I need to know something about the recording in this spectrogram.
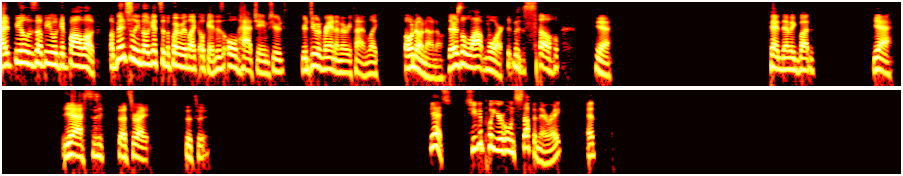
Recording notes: This was a live class recorded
